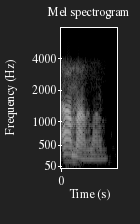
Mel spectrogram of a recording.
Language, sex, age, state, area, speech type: Sanskrit, male, 30-45, Madhya Pradesh, urban, conversation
